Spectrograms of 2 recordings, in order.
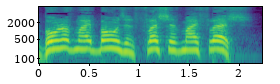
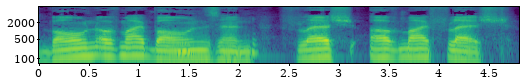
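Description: First: It is said with joyful, astonished excitement. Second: It is said in a flat, unromantic tone. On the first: The speaker is thrilled and amazed. The speaker calls it right. "It's an expression of joyous astonishment" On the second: The speaker feels nothing special. The speaker calls it wrong. "At least not in that tone"

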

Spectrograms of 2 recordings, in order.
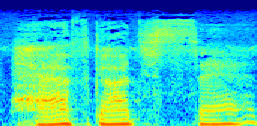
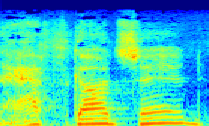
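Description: First: It is said in a put-on voice imitating Satan. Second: It is said in the speaker's normal voice.

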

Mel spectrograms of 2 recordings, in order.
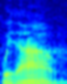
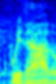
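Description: First: The word has a Dominican Spanish pronunciation. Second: The word has a standard Spanish pronunciation. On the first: "Dominicans, when they are scared about something, we say" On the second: "we don't say cuidado"

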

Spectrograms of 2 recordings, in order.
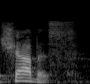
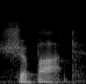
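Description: First: The word ends with an S sound. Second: The word ends with a T sound. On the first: "the final T is pronounced like an S" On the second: "pronouncing the last letter as a T"

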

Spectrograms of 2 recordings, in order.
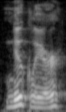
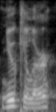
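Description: First: The word is pronounced in the standard way. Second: The word is pronounced as an imitated variant.

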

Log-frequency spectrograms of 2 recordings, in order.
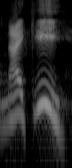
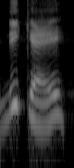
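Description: First: The word is said the English brand way. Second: The word is said with its Greek pronunciation. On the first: It names the shoe company. "They call it Nike" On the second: It names the ancient word for victory. "its Greek pronunciation of Nike"

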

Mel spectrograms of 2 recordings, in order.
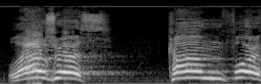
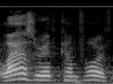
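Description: First: It is said loudly, with force. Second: It is said softly, without force.

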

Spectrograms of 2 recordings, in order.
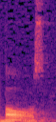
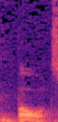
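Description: First: The name is said like 'Bowles'. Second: The name is said like 'Bolts'. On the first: The speaker calls it right. "he actually pronounces it Bowles" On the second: The speaker calls it wrong. "you attempt to say Bolts"

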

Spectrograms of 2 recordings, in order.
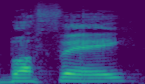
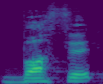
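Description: First: The stress is on the last syllable. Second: The stress is on the first syllable. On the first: A self-service meal. The speaker calls it wrong. "It's not buffet" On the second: To strike or beat something. The speaker calls it right. "that is the right pronunciation. It's buffet"

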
